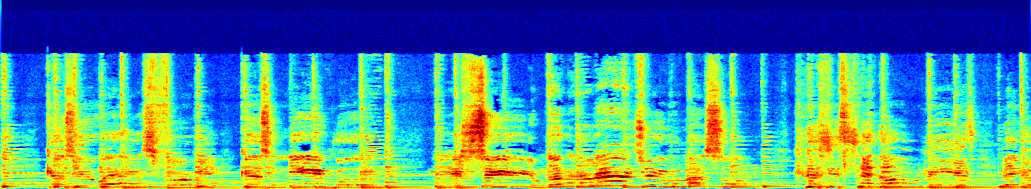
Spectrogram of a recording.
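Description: A ukulele strummed in steady chords, with a man singing along over it.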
